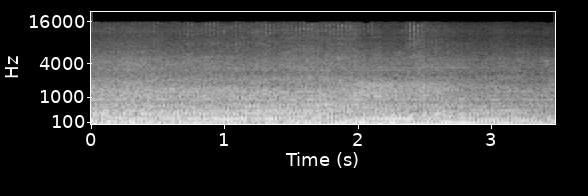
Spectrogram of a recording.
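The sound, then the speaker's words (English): A bus roars past on a road in Colombia, nearly hitting someone crossing the road, its heavy engine rumble loud and steady throughout with traffic noise filling the street. “Apologies, I nearly got hit by a bus then, which is not uncommon in Colombia.”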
